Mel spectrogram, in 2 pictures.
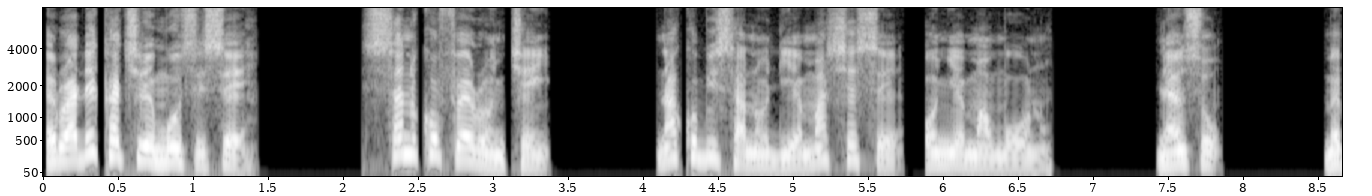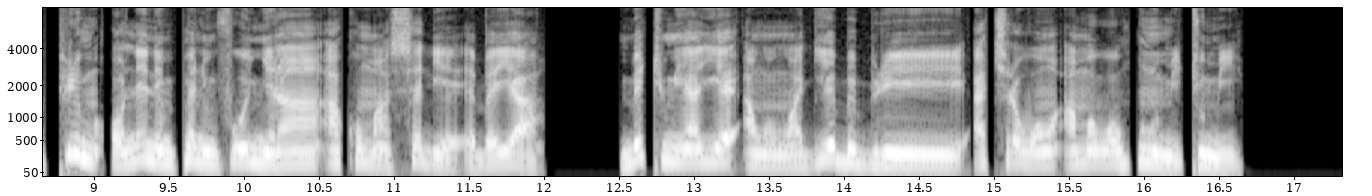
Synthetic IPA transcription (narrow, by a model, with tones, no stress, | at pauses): ɛ˨wu˨a˨dɪ˦kʰa˦t͡ɕʰɪ˨ɾɛ˨mo˦se˨sɛ˦ | sa˦nɪ̃˦kʰɔ˦fɛ˦ɾɔ̃˨ɲ̩˨t͡ɕʰɛ̃˦n | nã˦kʰɔ˦bi˦sa˨nʊ̃˨dɪ˨ɛ˨mã˦ɕɛ˦sɛ˨ɔ˦ɲɛ̃˦mã˨mɔ˨˦nʊ̃˨ | nã˨n̩˦sʊ˦ | mæ̃˨pʰi˦ɾĩ˦˨mɔ˨nɪ̃˦nɪ̃˨m̩˨pʰæ˦nɪ̃˨m̩˨fu˦o˦ɲĩ˨nãː˦a˦kʰʊ̃˦mã˨sɛ˦dɪ˨ɛ˨ʔɛ̰˨bɛ˦jɛ˦a̰˨ | m̩˦be˦tʰũ˦mĩ˦a˨jɛ˦ʔa˨ŋɔ̃˨ŋʷ˨ã˨dɪ˦ɛ˦be˨bɾeː˨a˨t͡ɕʰɪ˦ɾɛ˦wɔ̃˦na̰˦mã˦wɔ˦hũ˦nʊ̃˨mĩ˨tʰũ˦mḭ̃˨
